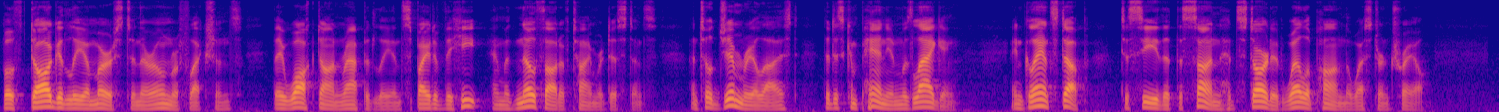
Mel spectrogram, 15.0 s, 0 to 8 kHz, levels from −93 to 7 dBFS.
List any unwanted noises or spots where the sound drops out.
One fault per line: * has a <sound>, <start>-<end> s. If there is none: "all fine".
all fine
